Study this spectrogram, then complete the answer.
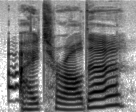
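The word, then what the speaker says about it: Ituralde: And there are definitely, like, there's a moment in the series where Iteralda, is that how we say his name? – Mm-hmm.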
